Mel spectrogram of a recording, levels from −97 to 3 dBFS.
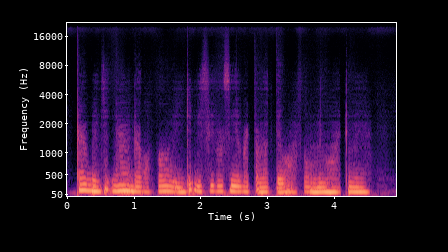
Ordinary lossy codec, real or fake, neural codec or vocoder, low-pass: none; fake; codec, 44.1 kHz, 0.9 kbps, DAC; 19.8 kHz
